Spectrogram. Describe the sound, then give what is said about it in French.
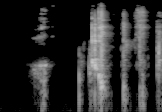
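A small sip of a drink: a soft clink of a glass, then a few short slurping and swallowing noises in quick succession, with no talking. “Je prends une petite gorgée de play et je développe la suite.”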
